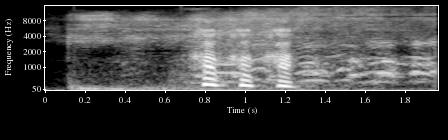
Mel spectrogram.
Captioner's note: cough cough cough!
